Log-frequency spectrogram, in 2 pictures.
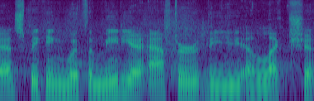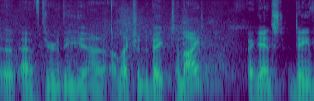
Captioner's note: crowd Noise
